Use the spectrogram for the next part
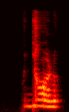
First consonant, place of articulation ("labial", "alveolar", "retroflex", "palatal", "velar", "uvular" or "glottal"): palatal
